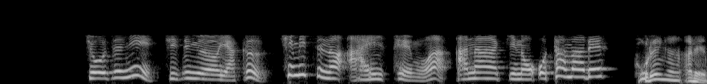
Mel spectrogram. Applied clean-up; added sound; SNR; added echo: neural mask model Resemble Enhance denoiser.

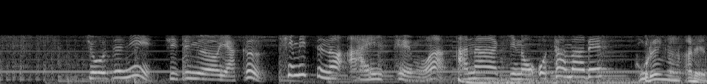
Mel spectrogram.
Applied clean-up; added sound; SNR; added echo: none; Wind instrument, woodwind instrument; 17 dB; none.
